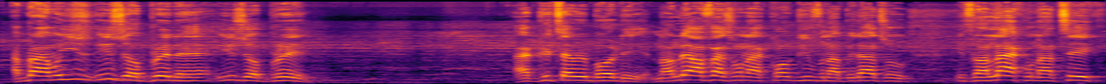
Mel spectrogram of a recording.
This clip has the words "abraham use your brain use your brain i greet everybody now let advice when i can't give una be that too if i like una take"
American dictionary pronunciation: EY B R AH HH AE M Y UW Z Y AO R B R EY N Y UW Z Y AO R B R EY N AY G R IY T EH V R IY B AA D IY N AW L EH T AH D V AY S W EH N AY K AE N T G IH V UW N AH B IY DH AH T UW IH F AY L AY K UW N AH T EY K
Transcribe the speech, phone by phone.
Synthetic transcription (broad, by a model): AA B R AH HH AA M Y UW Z Y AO B R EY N Y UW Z Y AO B R EY N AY G R IY T EH V R IY B AA D IY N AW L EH AH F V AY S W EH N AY K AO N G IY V UW N AH B IY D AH T UW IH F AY L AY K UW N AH T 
